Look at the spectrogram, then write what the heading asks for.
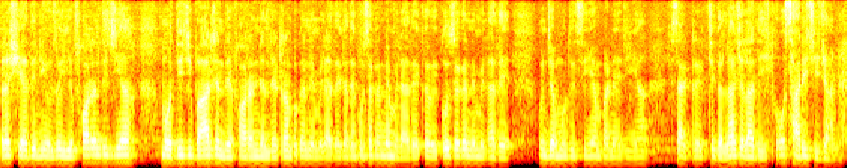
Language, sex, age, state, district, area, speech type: Dogri, male, 30-45, Jammu and Kashmir, Jammu, urban, spontaneous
